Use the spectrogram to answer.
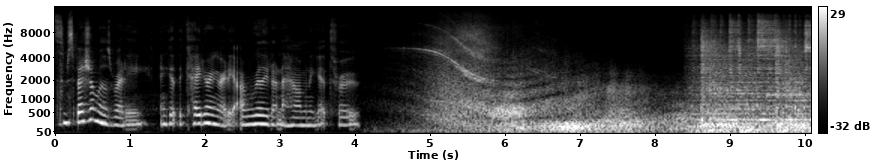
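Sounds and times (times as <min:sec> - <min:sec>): whooshing rush with falling whistle: 0:04.1 - 0:08.4
low rumble: 0:04.1 - 0:08.9.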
